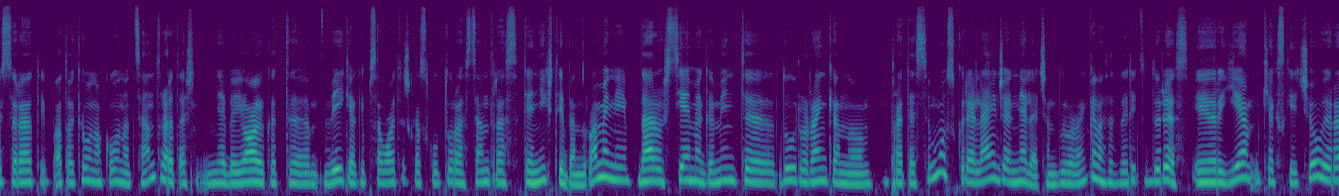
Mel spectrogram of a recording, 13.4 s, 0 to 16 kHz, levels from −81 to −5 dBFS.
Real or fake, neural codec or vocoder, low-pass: fake; autoencoder, 48 kHz, 128 numbers a frame, DAC-VAE, trained on Japanese speech; 14.4 kHz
